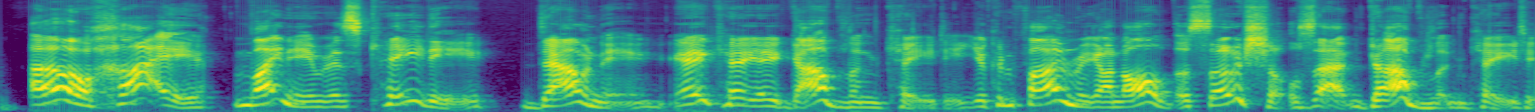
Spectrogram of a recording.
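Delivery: strange affected put-on voice. Introducing yourself to a live-play game audience, in an odd put-on voice. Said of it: "I don't know why I'm talking like this".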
